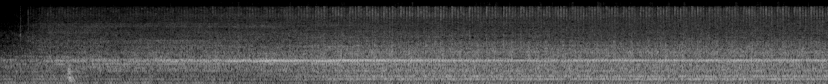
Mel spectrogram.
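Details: BMW M54B30 inline-six at idle: light fast ticking about four per second over a steady idle and faint high tone; top-end tick or rattle, source not pinned down.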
